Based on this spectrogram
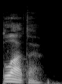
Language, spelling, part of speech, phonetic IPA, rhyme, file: Russian, плата, noun, [ˈpɫatə], -atə, Ru-плата.ogg
- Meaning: 1. fee, pay, salary, wages, fare, rent 2. card, cardboard, deck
